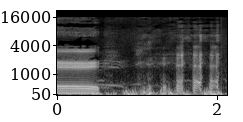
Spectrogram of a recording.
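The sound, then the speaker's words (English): A horned cow's low, droning moo sounds loud for half a second, then cuts off as people start talking outdoors at a green park run with lots of cows. “And this time it was green. Yeah, with lots of cows.”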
